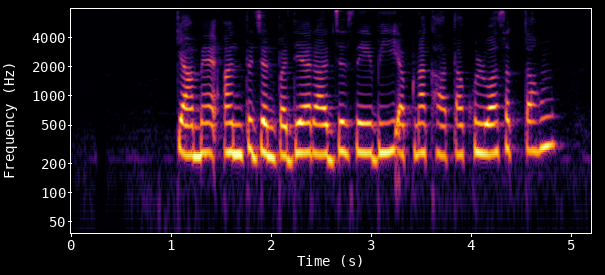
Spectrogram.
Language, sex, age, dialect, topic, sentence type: Hindi, female, 18-24, Garhwali, banking, question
